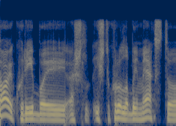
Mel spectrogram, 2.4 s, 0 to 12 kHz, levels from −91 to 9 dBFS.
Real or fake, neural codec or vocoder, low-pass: real; none; 7.2 kHz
